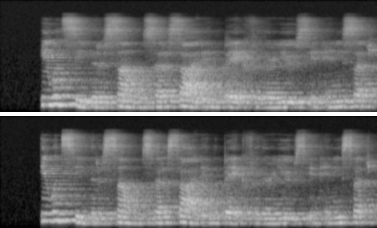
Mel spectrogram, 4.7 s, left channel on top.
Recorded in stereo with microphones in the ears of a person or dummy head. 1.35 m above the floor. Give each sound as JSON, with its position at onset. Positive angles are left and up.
{"t": 0.5, "sound": "a woman speaking", "side_deg": -70, "distance_m": 0.8}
